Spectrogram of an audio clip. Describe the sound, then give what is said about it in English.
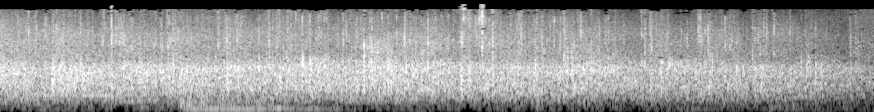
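An audience claps steadily, a dense, even wash of many hands with no voices on top, holding at a consistent loudness and easing off slightly near the end, welcoming a church elders' board chairman and university Genesis teacher as he comes up. “Give him a round of applause as he comes.”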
